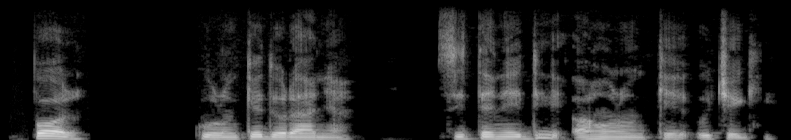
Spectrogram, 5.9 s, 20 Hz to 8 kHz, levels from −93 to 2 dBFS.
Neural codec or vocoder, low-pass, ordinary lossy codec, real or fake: none; none; none; real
